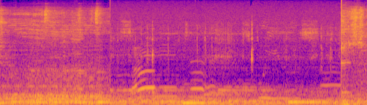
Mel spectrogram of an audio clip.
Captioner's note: wind crackling; radio playing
